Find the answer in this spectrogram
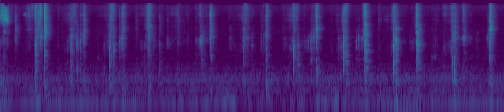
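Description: Tarot cards being dealt one at a time onto a hard tabletop: a faint run of short, light card snaps and taps, about two a second.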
